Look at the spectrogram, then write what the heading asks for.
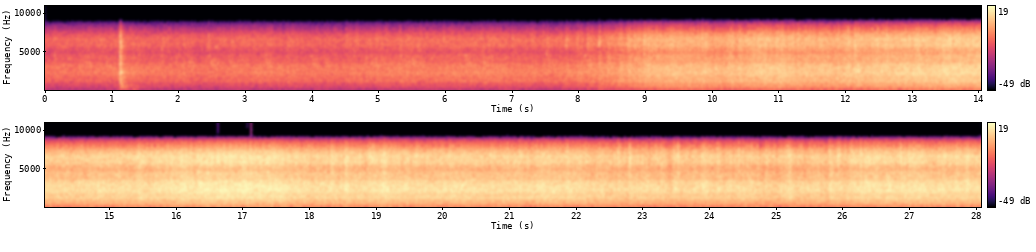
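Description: Rain drumming on a tin roof. It is steady and moderate at first, then picks up about eight seconds in to a heavy, even downpour. A single sharp plink sounds about a second in.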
